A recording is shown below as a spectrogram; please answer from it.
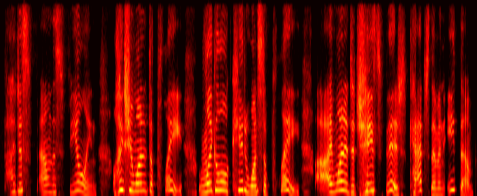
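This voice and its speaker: Woman doing an expressive audiobook read, bright voice, takes it slow, dry close sound. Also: high-pitched, no echo. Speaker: amateur audiobook reader. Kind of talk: expressive first-person story reading.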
